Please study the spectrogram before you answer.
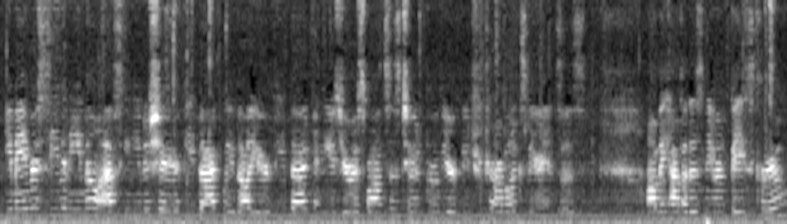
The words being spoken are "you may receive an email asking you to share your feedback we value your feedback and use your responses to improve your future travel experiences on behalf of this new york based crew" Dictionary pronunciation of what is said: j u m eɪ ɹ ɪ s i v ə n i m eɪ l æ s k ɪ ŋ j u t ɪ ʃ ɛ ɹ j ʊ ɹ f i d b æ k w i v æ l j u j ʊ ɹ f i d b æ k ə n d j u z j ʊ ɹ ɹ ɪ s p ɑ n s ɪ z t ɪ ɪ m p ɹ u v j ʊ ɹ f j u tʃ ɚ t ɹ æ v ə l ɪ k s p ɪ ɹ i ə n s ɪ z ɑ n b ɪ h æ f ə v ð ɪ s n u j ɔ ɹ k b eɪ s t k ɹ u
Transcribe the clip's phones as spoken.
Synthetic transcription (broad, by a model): j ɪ m eɪ ɹ ɪ s i v ə n i m eɪ l æ s k ɪ ŋ j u t ɪ ʃ ɛ ɹ j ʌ ɹ f i d b æ k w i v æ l j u ɹ f i d b æ k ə n j u z j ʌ ɹ ɹ ɪ s p ɑ n s ɪ z t ɪ ɪ m p ɹ u v j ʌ ɹ f j u tʃ ɚ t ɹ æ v l ɪ k s p ɪ ɹ i ə n s ɪ z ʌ n b ɪ h æ f ə v ð ɪ s n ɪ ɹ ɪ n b eɪ s k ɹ u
